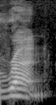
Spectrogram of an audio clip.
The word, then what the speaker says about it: run: Haz que run rime con fun y ran rime con man.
